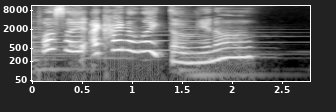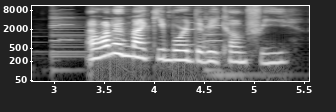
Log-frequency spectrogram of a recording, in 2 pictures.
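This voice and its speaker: A young woman live-streaming from home, chatting with viewers while she draws, with a soft, quiet voice, playful and giggly, swearing freely, keyboard clicks heard at her close mic. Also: a little high, sing-song, unhurried, soft background music. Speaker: VTuber streamer. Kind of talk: casual live-stream chat while drawing. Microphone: close desk microphone, keyboard clicks audible.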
